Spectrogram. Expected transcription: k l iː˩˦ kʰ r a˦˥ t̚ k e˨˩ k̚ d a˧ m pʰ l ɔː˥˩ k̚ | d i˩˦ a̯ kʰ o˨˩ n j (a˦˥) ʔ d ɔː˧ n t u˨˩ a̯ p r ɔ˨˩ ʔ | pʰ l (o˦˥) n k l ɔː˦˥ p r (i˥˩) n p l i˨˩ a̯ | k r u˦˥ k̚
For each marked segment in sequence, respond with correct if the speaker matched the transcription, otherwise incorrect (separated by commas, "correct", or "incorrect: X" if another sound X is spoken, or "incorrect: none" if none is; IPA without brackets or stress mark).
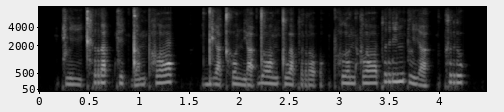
correct, incorrect: o˧, correct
